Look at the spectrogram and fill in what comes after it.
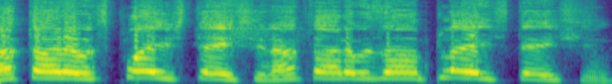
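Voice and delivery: mock screaming. Retelling what someone started saying: imitating someone screaming. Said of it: "and then he starts screaming".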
